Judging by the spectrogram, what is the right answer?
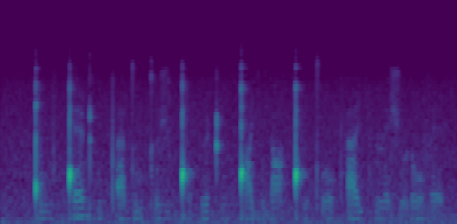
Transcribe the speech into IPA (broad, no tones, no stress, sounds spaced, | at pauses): ǃ u v ǃ ɛ ɖʱ u pʼ a t u kʼ ɵ ʒ ɯ ɡ͡ǃ ɛ h ɯ ʈʰ u ǃ ɑ j u j ɑ ǃʰ ɯ tʼ o pʰ a i̯ pʰ ɹ ɛ ʒ u ɽ o v ɛ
